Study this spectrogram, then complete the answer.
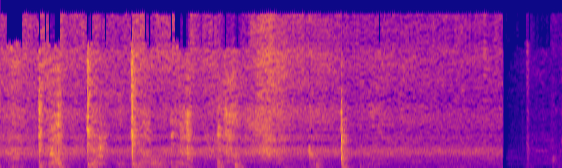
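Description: Soft leafy greens (shak) fry in a pan with a continuous sizzle broken by close scraping and tapping stirs, then the sound cuts off into near silence for the final half second.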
